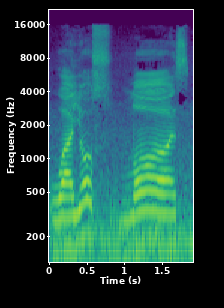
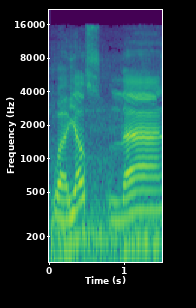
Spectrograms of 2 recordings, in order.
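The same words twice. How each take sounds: First: The ya is heavy, with a darkened vowel. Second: The ya is light, with a clear vowel. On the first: The speaker calls it wrong. "Jangan sampai terbaca seperti ini" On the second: The speaker calls it right. "ya huruf tipis"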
